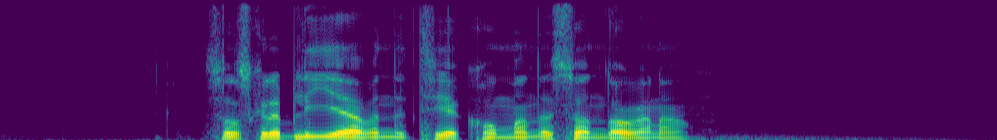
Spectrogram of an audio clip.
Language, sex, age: Swedish, male, 42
